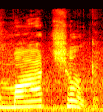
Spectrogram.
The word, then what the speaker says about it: Mauch Chunk: This one's called the Maw Chunk, and it's spelled like Mauch Chunk.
